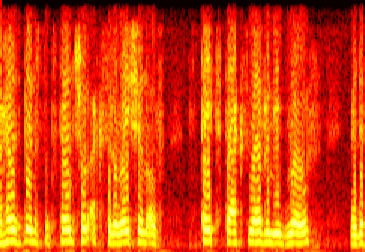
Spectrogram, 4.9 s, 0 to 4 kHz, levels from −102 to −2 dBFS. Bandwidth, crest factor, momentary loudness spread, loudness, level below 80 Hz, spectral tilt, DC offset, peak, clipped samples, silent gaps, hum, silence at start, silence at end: 4 kHz; 14 dB; 7 LU; -19 LUFS; -62 dBFS; -10.5 dB/octave; under 0.1%; -4 dBFS; under 0.1%; none; none; 0 s; 0 s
